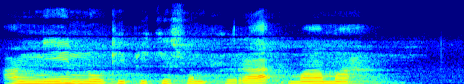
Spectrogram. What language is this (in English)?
Bodo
